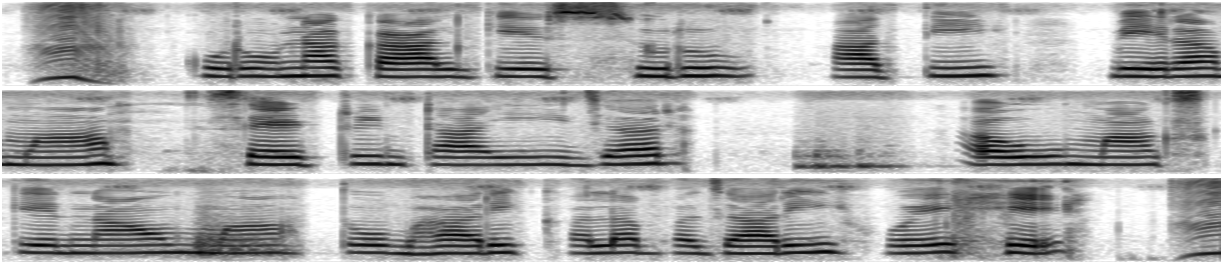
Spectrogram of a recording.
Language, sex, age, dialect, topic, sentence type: Chhattisgarhi, female, 25-30, Eastern, banking, statement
